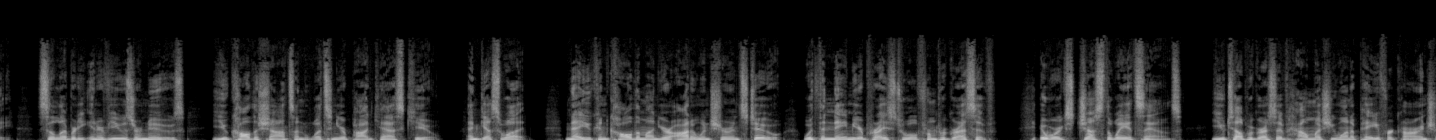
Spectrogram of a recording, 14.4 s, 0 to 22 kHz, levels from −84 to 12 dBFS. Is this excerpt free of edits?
yes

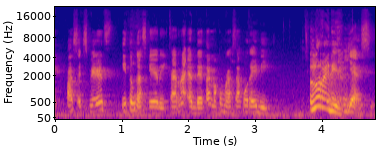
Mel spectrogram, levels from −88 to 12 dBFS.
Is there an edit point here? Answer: no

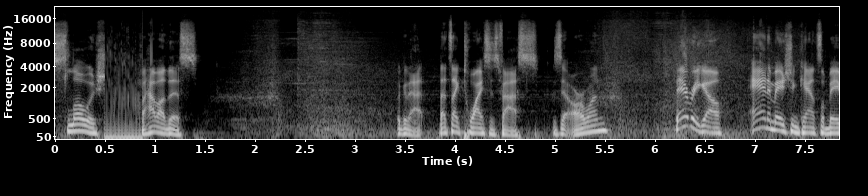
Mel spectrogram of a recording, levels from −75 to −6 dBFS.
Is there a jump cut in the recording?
yes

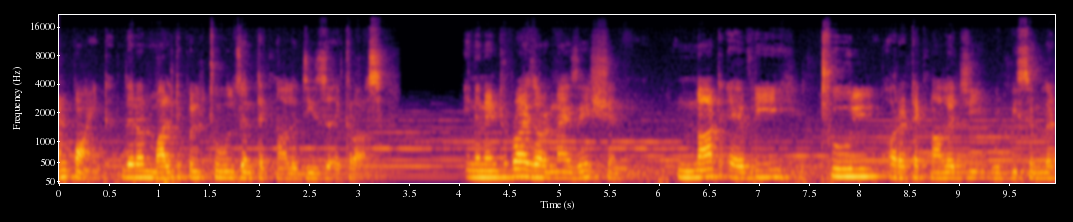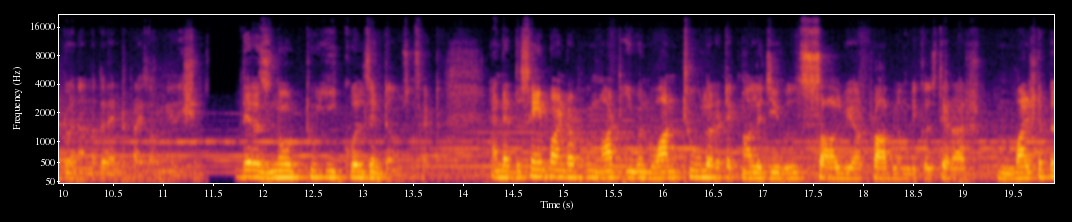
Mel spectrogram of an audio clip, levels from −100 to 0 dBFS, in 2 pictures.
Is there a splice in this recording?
yes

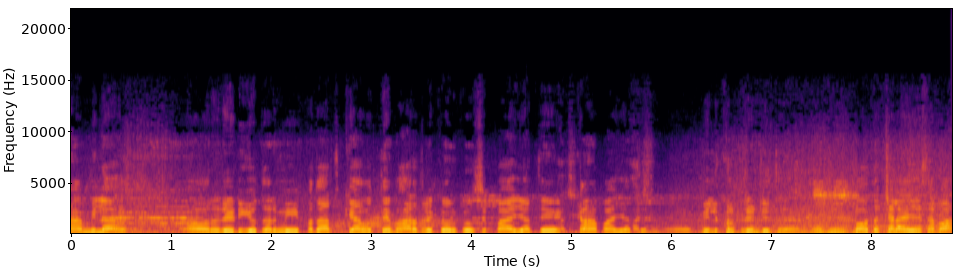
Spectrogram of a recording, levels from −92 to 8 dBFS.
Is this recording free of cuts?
no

